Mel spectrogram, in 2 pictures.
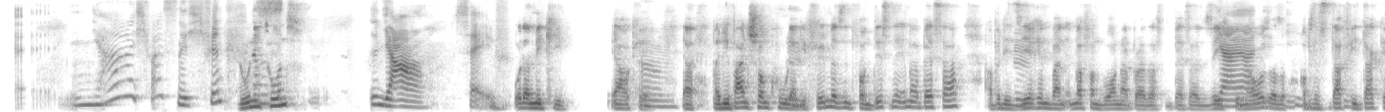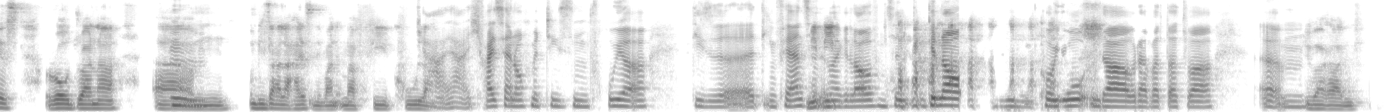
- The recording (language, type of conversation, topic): German, unstructured, Gibt es eine Serie, die du immer wieder gerne anschaust?
- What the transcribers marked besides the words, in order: other background noise; in English: "safe"; tapping; laugh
